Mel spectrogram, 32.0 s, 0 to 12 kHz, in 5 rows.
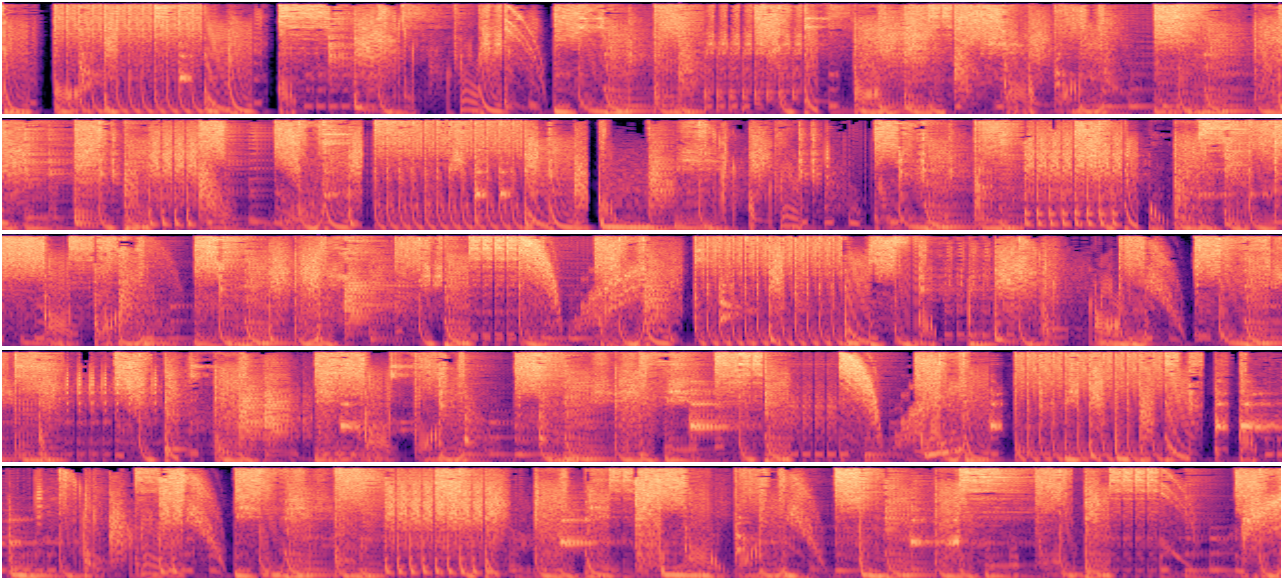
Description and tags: Crazy rhythm loop 120 BPM 0012
First rhythmic layer made in Ableton Live.Second rhythmic layer made in Reactor 6,and then processed with glitch effect plugin .
Mixed in Cakewalk by BandLab.
sound, chaotic, futuristic, abstract, scratch, rhythm, drum, broken, glitch, crazy, rhythmic, loop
